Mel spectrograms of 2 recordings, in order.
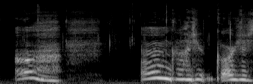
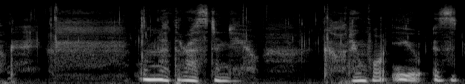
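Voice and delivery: ordinary talk

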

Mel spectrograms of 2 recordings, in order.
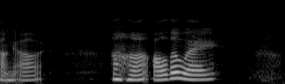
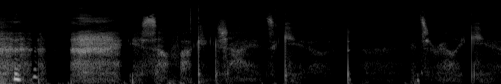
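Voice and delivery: slow whispered giggle; laughing whisper; 6 dB quieter, slower than usual. Acted. Teasing the shy listener, whispered laugh. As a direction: laugh softly through the tease.

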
